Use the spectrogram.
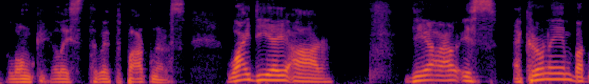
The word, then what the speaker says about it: D.A.R: Why D.A.R? D.A.R is acronym, but not only. D.A.R is on the one hand, this acronym means also in the Czech pronunciation dar. It means gift.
